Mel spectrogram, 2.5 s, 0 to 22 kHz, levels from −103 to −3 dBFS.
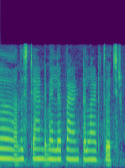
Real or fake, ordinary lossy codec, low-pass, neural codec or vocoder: real; none; 7.2 kHz; none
